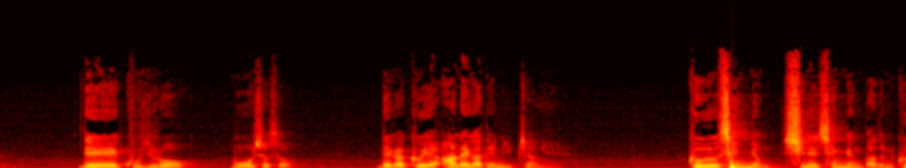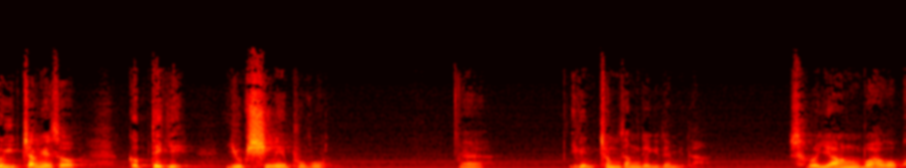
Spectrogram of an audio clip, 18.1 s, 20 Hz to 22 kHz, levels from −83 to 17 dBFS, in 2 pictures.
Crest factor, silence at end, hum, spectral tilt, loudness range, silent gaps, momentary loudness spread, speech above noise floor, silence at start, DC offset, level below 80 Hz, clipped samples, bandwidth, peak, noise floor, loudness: 24 dB; 0 s; none; -4.5 dB/octave; 13 LU; none; 18 LU; 34 dB; 0.8 s; under 0.1%; -44 dBFS; under 0.1%; 15.5 kHz; 0 dBFS; -55 dBFS; -21 LUFS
